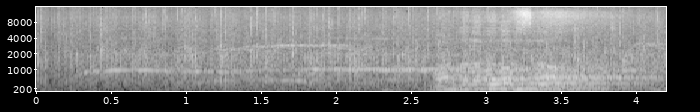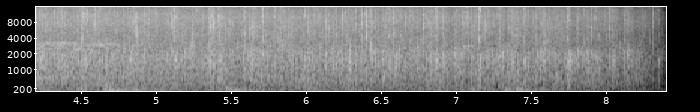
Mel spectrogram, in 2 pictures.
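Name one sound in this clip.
A large audience claps and cheers in a big echoing hall.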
